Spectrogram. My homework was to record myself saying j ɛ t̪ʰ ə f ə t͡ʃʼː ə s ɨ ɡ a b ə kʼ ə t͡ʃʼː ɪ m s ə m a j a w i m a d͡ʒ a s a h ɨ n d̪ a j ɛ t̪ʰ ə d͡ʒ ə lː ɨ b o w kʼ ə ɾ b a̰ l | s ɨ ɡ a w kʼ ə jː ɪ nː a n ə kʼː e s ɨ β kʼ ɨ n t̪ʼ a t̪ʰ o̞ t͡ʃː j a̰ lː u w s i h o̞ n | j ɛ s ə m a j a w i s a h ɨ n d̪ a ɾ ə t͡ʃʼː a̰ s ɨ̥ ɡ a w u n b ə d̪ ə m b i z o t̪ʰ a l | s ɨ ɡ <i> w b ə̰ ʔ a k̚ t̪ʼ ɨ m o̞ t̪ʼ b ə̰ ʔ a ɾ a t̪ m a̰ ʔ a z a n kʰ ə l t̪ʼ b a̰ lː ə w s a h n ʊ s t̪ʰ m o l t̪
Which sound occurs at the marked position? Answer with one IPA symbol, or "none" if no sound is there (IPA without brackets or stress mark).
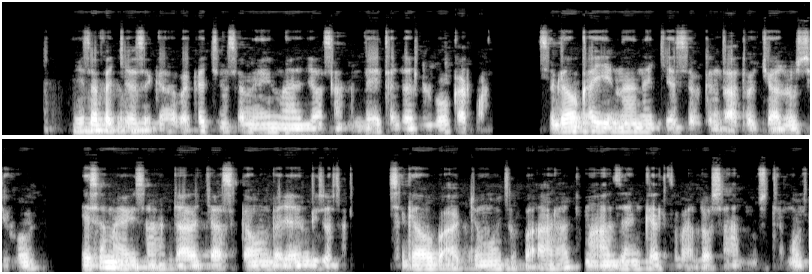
a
